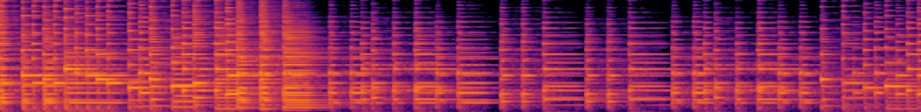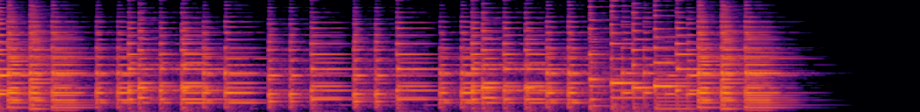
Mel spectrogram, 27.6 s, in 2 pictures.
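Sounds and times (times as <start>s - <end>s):
dance piano on a modelled Bechstein: 0.0s - 25.8s.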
